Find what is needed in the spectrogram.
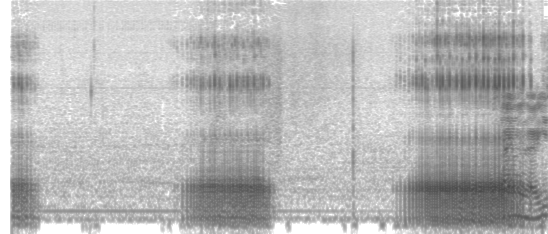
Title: snoring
